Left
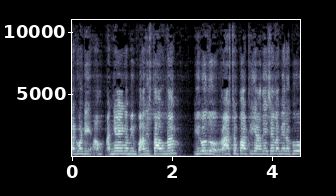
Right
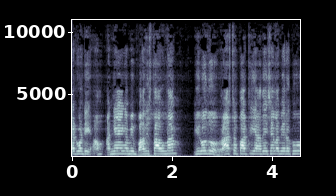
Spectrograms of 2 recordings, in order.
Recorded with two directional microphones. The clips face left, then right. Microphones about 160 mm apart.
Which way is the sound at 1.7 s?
Centre (ahead or behind).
